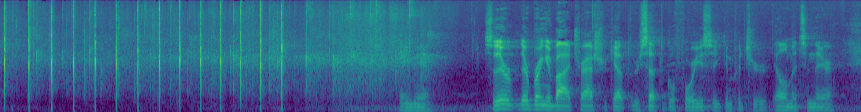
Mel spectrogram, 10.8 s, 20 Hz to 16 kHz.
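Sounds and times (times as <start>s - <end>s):
audience clapping in a brisk steady rhythm: 0.0s - 5.6s
speech: 5.0s - 5.5s, 6.1s - 10.7s.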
